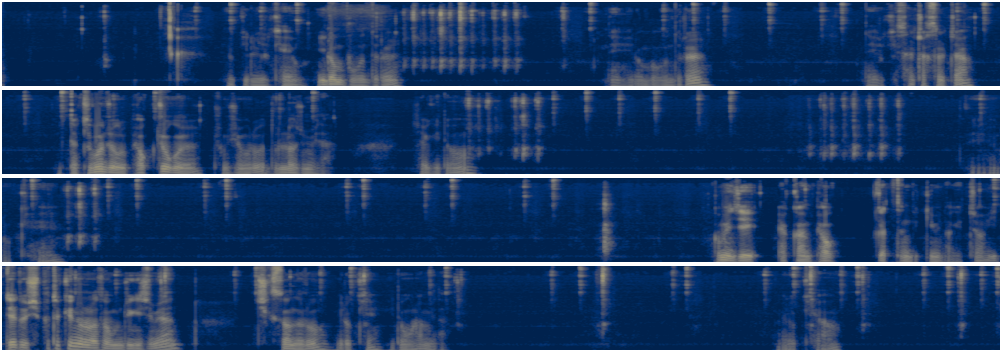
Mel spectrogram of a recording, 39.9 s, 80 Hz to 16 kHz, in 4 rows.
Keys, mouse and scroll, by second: 3.9-5.4 typing, 14.4-15.1 typing, 19.8-20.6 typing, 31.0 shift+click, 33.0 shift+click, 35.4 shift+click, 37.5 shift+click, 39.1 shift+click.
